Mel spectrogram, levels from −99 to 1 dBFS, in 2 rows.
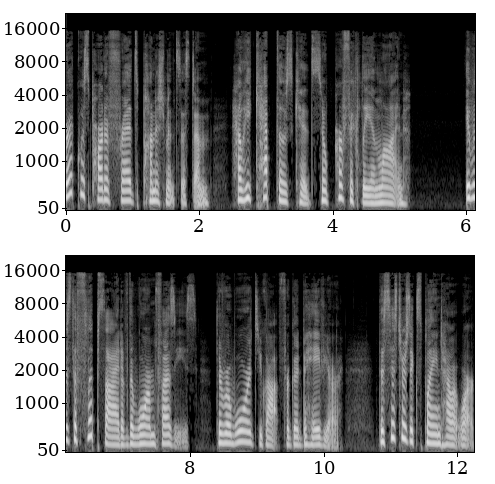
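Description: Nothing in the speech here stands out as a technical fault, so there's nothing to point to along the way.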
